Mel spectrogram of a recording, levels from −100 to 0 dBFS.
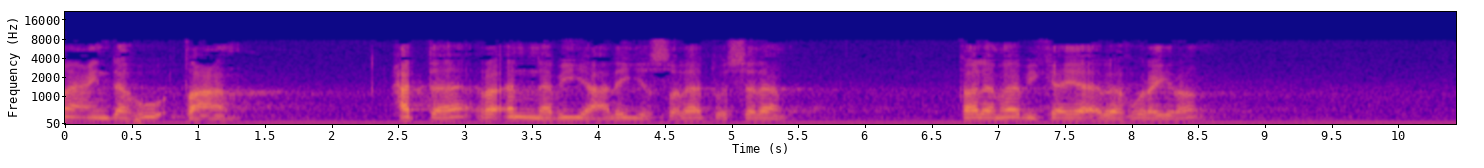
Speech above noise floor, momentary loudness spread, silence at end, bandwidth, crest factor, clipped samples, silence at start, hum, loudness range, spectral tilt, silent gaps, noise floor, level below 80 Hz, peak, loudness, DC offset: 23 dB; 23 LU; 0 s; 7.6 kHz; 26 dB; under 0.1%; 0 s; none; 3 LU; -3.5 dB/octave; none; -60 dBFS; -74 dBFS; -14 dBFS; -38 LUFS; under 0.1%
